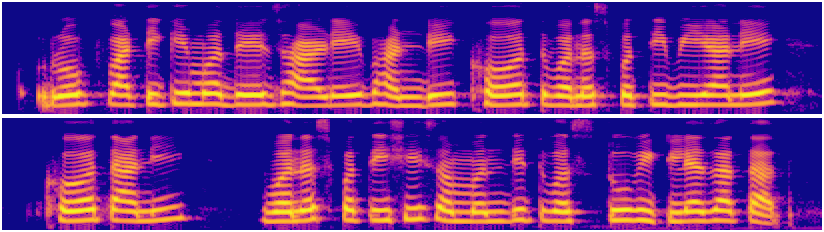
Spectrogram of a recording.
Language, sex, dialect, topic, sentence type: Marathi, female, Varhadi, agriculture, statement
